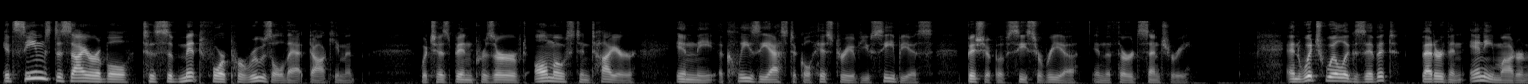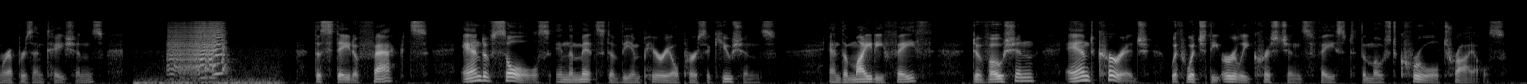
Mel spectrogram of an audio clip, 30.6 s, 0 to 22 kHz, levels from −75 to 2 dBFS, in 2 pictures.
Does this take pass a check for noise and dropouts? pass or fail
fail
